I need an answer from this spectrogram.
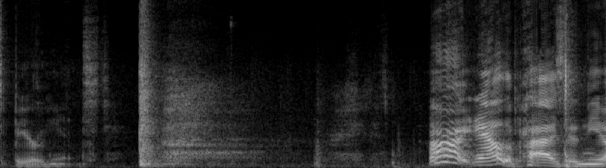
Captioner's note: Dory exhales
